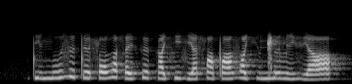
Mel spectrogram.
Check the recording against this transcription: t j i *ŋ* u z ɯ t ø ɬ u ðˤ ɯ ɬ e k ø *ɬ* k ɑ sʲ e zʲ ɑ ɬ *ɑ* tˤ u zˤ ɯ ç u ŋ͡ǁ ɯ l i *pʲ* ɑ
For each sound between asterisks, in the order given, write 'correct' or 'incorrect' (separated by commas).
correct, incorrect, correct, incorrect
